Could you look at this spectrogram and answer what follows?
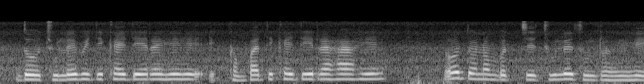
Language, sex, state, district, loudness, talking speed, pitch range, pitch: Hindi, female, Uttar Pradesh, Jalaun, -15 LUFS, 185 wpm, 215-240 Hz, 240 Hz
